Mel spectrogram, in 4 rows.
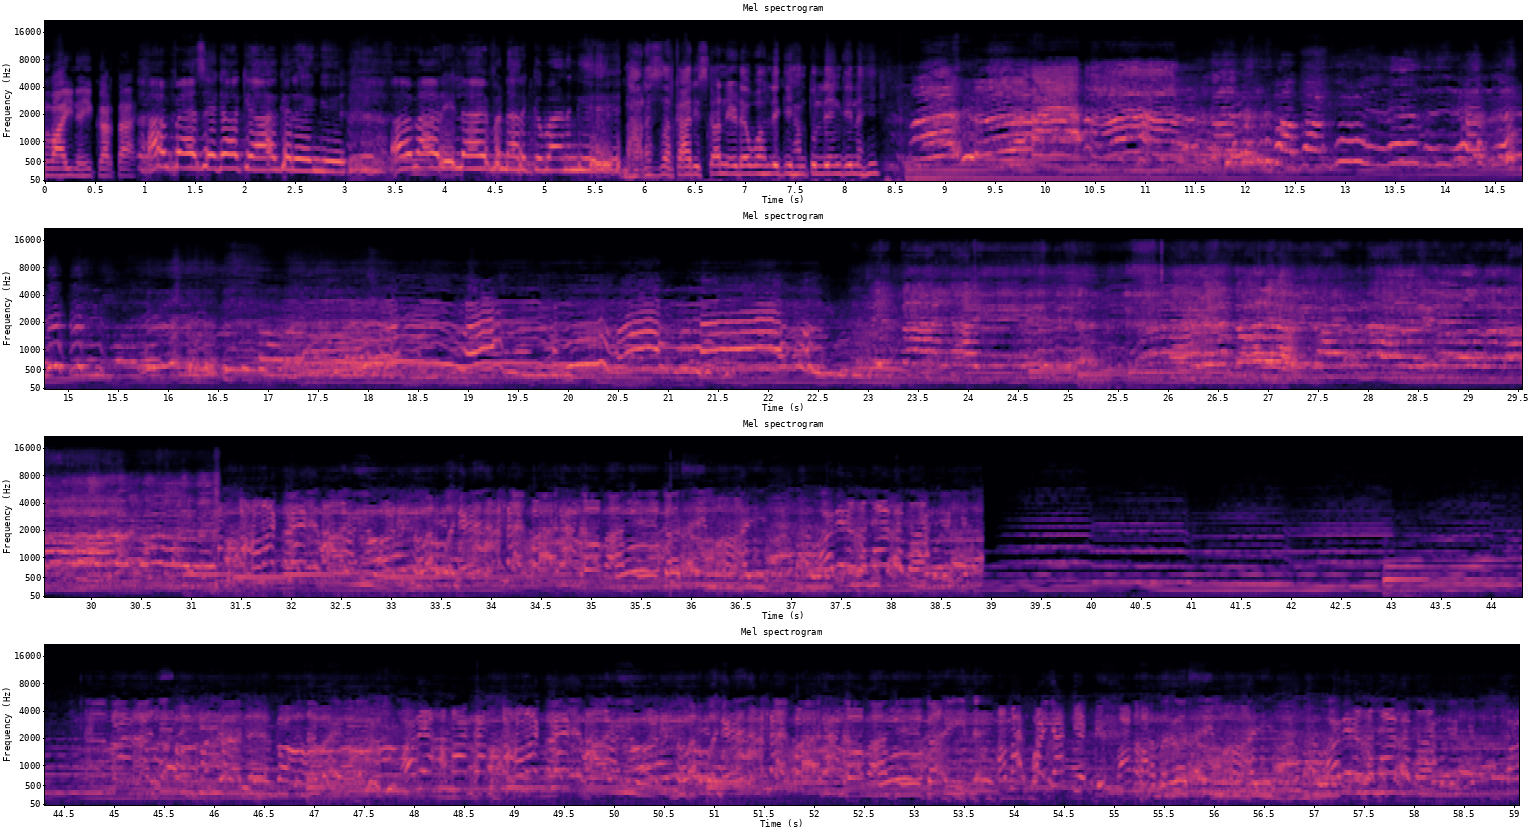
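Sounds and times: slow cello music: 8.4s - 59.0s
women wailing and sobbing: 8.6s - 39.0s, 43.9s - 59.0s.

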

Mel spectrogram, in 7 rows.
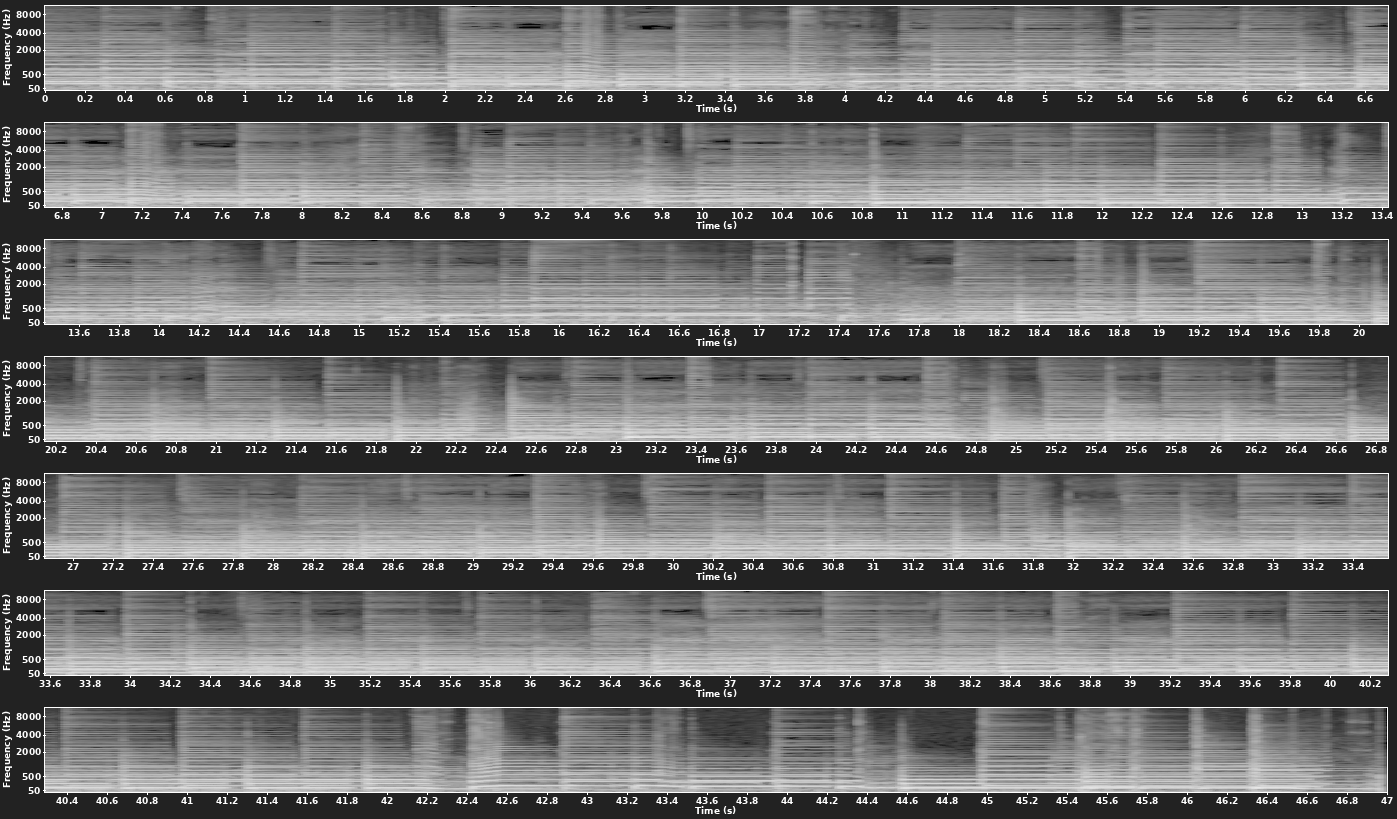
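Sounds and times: acoustic guitar strumming and picking: 0.0s - 47.0s.

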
